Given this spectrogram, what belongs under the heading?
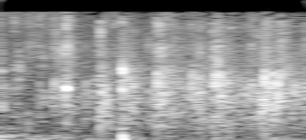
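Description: An audience applauds at a gathering with Cak Nun and Kiai Kanjeng, producing steady, moderately quiet clapping that holds evenly throughout.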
